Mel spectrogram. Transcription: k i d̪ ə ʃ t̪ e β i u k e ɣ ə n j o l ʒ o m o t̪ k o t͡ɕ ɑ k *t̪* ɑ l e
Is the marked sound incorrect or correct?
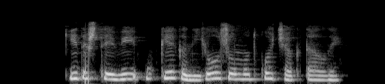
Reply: correct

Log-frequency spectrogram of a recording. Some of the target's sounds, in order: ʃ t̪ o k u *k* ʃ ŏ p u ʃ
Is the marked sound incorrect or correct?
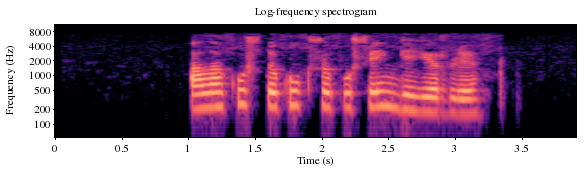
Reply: correct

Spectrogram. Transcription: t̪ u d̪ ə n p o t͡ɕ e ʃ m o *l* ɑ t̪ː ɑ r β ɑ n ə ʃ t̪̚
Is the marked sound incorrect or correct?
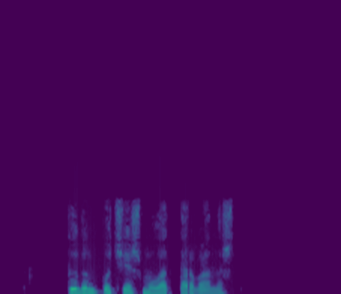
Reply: correct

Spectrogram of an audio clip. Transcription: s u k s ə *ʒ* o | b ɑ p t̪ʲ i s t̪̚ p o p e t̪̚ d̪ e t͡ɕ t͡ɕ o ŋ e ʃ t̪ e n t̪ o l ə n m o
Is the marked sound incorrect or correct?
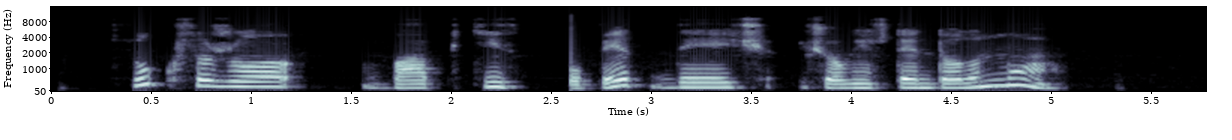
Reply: correct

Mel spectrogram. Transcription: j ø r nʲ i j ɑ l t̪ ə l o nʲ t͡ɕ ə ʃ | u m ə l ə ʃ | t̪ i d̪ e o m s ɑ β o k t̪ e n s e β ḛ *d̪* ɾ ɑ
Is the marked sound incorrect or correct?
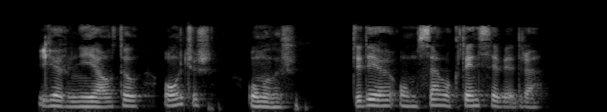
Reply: correct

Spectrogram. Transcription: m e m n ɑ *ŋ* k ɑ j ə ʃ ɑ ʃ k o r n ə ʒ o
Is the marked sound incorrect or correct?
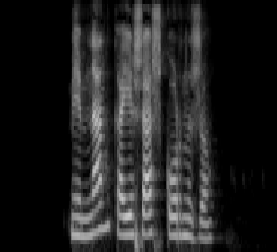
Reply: incorrect: n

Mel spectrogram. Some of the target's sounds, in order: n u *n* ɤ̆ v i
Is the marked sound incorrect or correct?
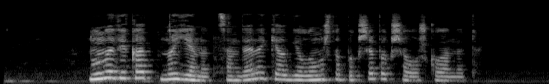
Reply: correct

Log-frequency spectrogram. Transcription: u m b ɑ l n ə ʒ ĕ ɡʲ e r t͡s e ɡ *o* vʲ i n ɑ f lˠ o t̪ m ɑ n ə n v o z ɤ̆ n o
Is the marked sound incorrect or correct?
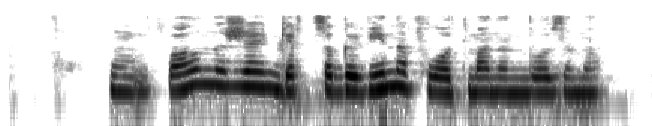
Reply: correct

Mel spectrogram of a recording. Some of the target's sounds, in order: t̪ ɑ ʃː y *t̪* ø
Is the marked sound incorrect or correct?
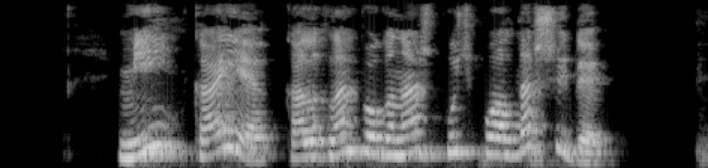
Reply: incorrect: d̪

